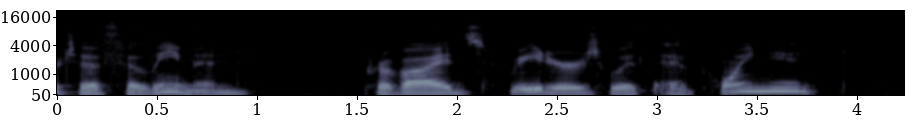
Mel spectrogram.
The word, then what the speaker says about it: Philemon: it up and according to this F fiman fiman that's how you pronounce it fiman I always said fimon fimon okay the the books of First Timothy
